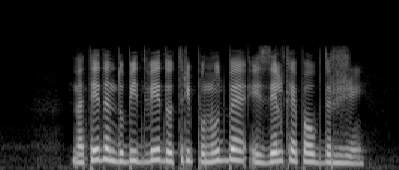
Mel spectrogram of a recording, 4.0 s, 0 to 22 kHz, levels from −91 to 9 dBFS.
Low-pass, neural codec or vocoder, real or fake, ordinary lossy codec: 7.2 kHz; none; real; none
